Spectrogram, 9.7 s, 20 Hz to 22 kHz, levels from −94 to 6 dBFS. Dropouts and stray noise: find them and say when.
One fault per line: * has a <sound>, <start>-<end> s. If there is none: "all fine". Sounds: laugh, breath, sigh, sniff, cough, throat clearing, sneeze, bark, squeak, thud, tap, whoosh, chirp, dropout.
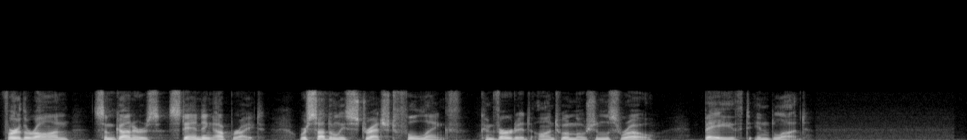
all fine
